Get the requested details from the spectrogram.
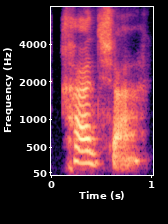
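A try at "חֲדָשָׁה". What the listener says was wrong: There's a vowel under Dalid. Let his sound ring out. Hadasha.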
